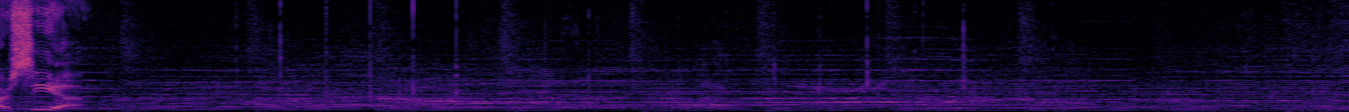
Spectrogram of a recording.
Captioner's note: audience applauding; audience cheering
